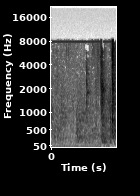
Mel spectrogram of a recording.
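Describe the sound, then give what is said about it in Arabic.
A damaged door is forced open with a few rough scrapes and clunks, the last two louder and sharper, with no one speaking. “في الباب. الباب كسر.”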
